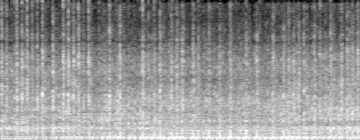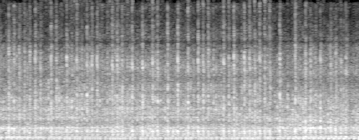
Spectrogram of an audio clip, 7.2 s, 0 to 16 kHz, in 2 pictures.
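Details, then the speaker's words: Chinese Honda Rebel 250 clone, 250cc single, after rewiring: runs fast with a sharp raspy ticking puff on every firing. Exhaust leak at the port, left unfixed because the engine's screw holes are broken. "It has some exhaust leaks but I couldn't fix it because the screw holes in the engine were broken."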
